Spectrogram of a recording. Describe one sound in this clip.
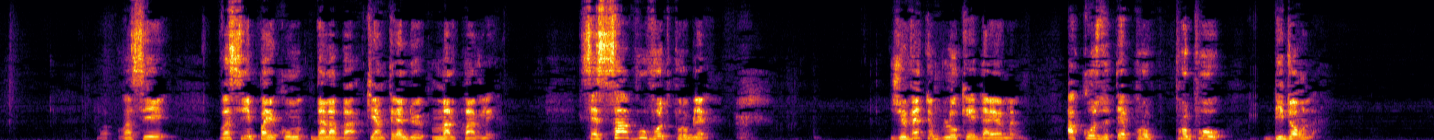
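A man speaks calmly and earnestly, close to a microphone.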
